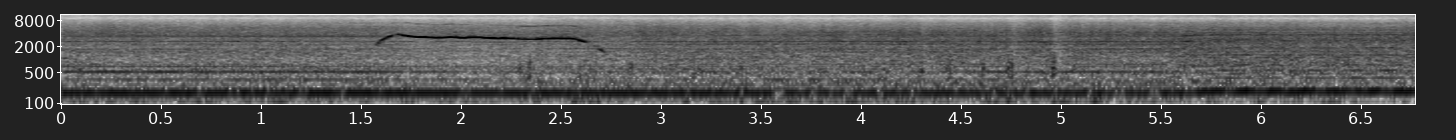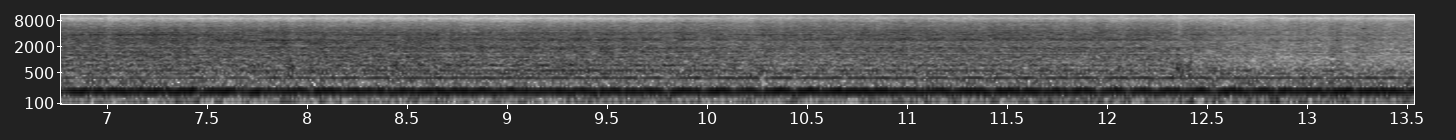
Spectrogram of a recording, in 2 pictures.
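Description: A 115-horsepower outboard jet-drive boat motor running steadily at speed, with water rushing past the hull; its note steps up slightly about halfway through. A short high whistling tone sounds about two seconds in.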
